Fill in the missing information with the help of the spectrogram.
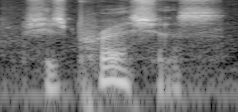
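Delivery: high, slow and doting; cutesy voice. Acted. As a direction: coo it like baby talk. Calling the streamer cute.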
